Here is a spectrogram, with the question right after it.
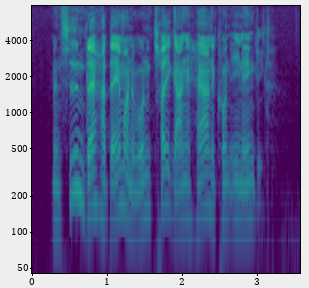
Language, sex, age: Danish, male, 33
